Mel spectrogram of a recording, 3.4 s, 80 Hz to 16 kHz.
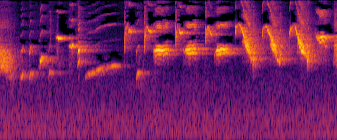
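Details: Song of a goldfinch mule during its first moult in 2012: thin whistled notes at first, building into rapid liquid twittering and chattering phrases.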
